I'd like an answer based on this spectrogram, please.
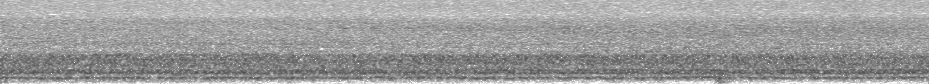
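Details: Honey bees from a swarm collected in an apple tree and just placed in a new hive: a steady, dense buzzing hum of many bees, unbroken throughout.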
